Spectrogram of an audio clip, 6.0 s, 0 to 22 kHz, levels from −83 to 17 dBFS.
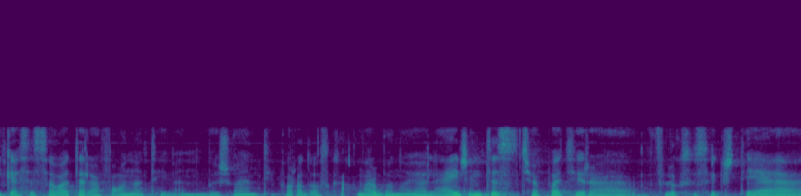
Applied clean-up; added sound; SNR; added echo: none; none; none; none.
